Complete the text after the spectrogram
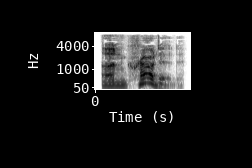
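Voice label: "uncrowded", British English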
